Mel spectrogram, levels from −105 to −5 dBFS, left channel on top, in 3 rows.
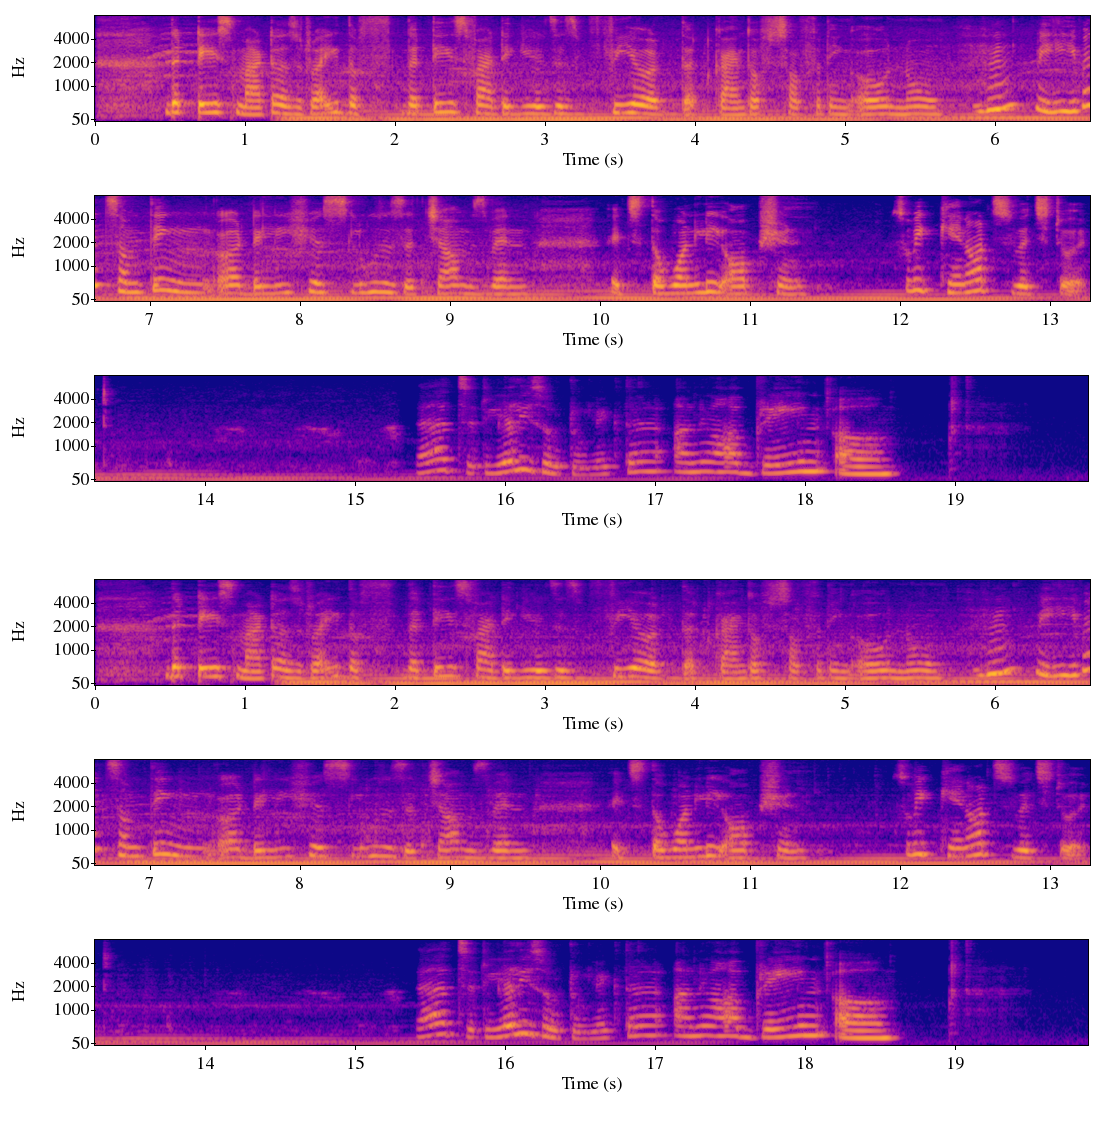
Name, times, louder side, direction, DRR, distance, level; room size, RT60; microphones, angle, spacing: voice 1, 0.0-11.5 12.0-13.3, left 3 dB, 80° left, 0.5 m, -33 dB
sound 1, 1.2-15.8 17.1-17.2, equal, 35° right, 1.3 m, -40 dB
voice 2, 15.4-18.6, right 1 dB, 20° right, 0.7 m, -36 dB
4.7 x 2.3 x 2.7 m
head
